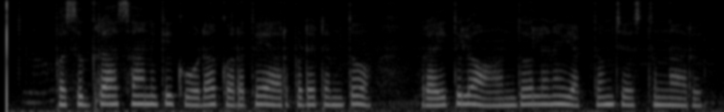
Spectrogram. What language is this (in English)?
Telugu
